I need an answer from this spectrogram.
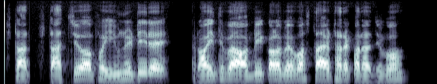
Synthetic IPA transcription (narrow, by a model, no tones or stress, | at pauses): sʈsʈat͡ʃiɔpʰjuuniʈiɾe | ɾɔɦit̪ʰibaɔbikɔɭɔbjɔbɔst̪ʰaeʈʰaɾekɔɾad͡ʒibɔ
